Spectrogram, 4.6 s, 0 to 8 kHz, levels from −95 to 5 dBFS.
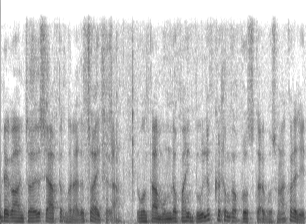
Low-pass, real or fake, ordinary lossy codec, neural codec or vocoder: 7.2 kHz; fake; none; codec, 16 kHz, 2 kbps, FunCodec, trained on LibriTTS, 25 frames a second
